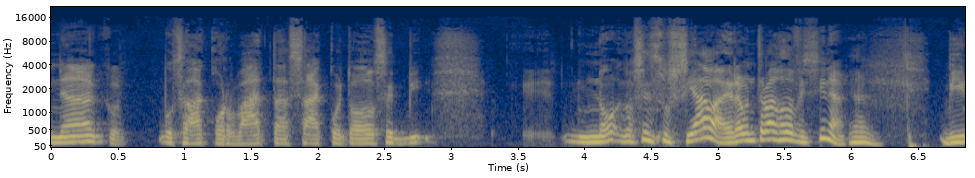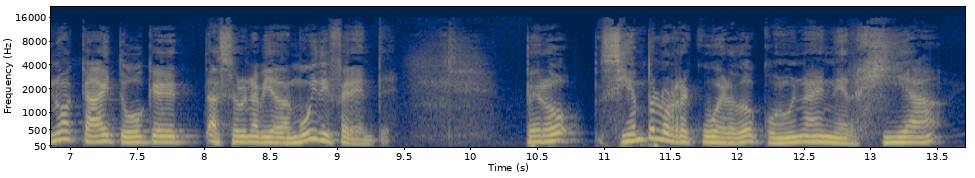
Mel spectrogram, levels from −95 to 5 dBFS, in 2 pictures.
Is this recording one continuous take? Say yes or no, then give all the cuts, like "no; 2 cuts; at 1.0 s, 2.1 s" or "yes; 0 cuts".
yes; 0 cuts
